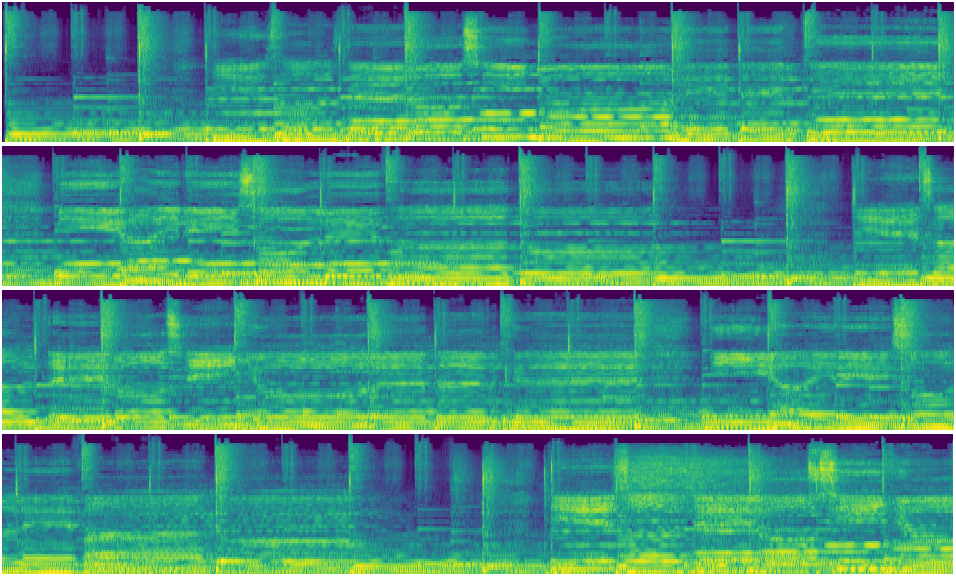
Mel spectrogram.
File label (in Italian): Ti esalterò Signore perché mi hai risollevato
